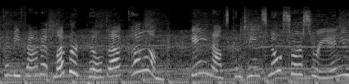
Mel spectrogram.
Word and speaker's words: Gaywnobs: weed is totally cool gainobs the w is silent which is short forget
